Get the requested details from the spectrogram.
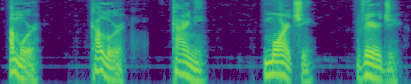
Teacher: the sao paulo city flap becomes the american r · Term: voice alveolar approximant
